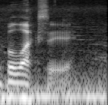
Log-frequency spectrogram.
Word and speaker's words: Biloxi: Are you near Biloxi? And you pronounced that correctly.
